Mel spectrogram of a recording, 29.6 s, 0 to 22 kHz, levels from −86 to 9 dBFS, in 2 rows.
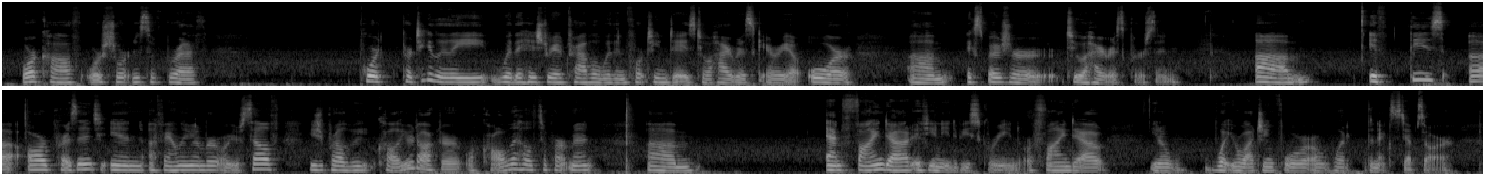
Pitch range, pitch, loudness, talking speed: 175-215 Hz, 200 Hz, -36 LUFS, 150 wpm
